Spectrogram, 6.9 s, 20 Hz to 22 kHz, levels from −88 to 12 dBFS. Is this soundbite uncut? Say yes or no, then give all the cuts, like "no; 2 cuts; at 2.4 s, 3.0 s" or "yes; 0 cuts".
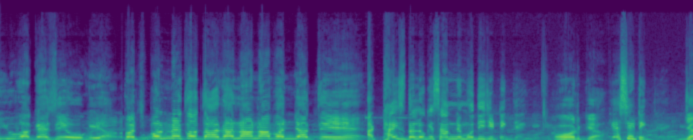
no; 3 cuts; at 1.1 s, 3.7 s, 6.0 s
